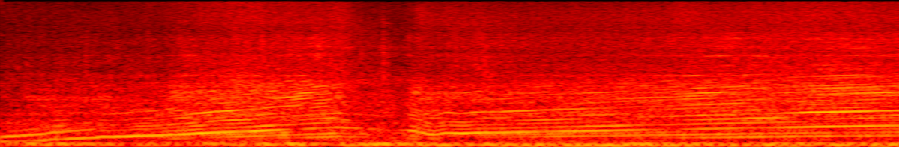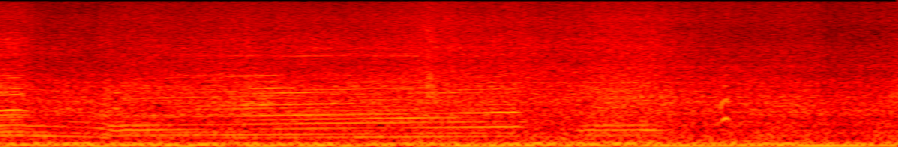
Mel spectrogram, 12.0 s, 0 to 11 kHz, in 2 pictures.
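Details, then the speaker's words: 981 Porsche Cayman GT4 on stock exhaust, windows open on a tree-lined road: engine note climbs cleanly through several gears with crisp shifts, a unique bark and no rasp or rattle; healthy exhaust under acceleration. "with the windows open, it's just got such like a bark, and like it's hard to describe. It's quite a unique sound, but it just makes you want to floor it even more."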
